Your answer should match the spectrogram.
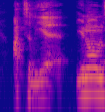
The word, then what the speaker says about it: atelier: say this word because I was saying Shilaken atelier, but that's not how you say it. It's like atelier.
